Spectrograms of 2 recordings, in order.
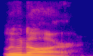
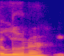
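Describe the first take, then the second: First: "Lunar" ending like "car"; "Lunar" as loo-NAR. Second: "Lunar" with a weak "er" ending; "Lunar" as LOO-ner. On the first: Host echoes the co-host's correction, "Lunar" said loo-NAR. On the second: Host asks about a possible slip, "Lunar" said LOO-ner. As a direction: rhyme "Lunar" with "sooner". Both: Shown as a demonstration. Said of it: "did I say Lunar?".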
